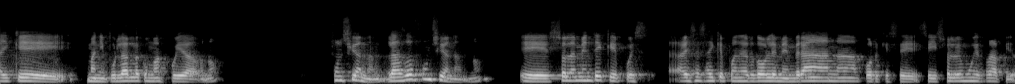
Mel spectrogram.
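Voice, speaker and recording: A man speaks at a moderate pace in an unremarkable speaking voice. His pitch varies in an ordinary way. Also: fairly high pitch for a man. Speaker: ophthalmologist. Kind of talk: lecture; casual chat. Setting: video call.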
